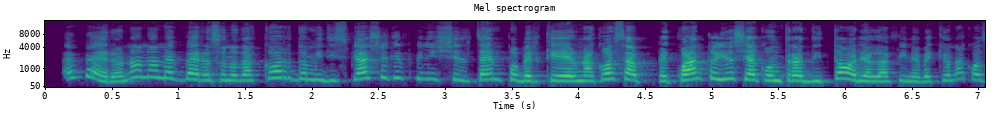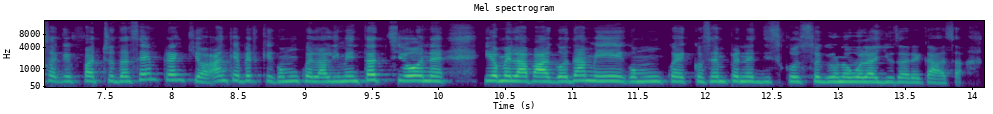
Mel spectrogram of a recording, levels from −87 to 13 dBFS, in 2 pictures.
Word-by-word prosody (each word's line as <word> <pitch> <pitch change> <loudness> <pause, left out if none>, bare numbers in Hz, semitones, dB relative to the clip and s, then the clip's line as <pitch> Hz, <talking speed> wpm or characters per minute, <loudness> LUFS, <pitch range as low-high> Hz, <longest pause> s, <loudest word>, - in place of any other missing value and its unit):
È 375 +3 -5
vero, 240 -3 -1
no, - - -2
no, 440 - -1
no 390 - -1
è 375 - -2
vero, 315 -4 +1
sono 290 -1 -3
d'accordo, 345 +6 -1
mi 310 -2 -4
dispiace 335 +10 +1
che 400 -1 -5
finisce 340 -2 -8
il 275 - -6
tempo 310 0 0
perché 260 0 +3
è - - +7
una 255 0 +2
cosa 335 -1 +4
per 285 -4 -5
quanto 320 +8 +6
io 355 +1 +2
sia 330 -3 +4
contraddittoria 270 +1 +3
alla 240 0 +1
fine, 240 -2 -5
perché 235 +3 -5
è - - -2
una 345 +4 -7
cosa 295 -7 -3
che 240 - -7
faccio 250 0 -4
da 240 0 -2
sempre 315 +1 -3
anch'io, 280 -8 -4
anche 270 +5 -3
perché 260 -2 -6
comunque 245 +1 -4
l'alimentazione 255 +2 +1 0.3
io 265 0 +2
me 260 - +3
la 245 -1 +5
pago 235 -1 +3
da 270 - +1
me, 250 -2 -1
comunque 235 +1 -4
ecco 230 +2 -7
sempre 235 +1 -3
nel 235 0 -1
discorso 225 +2 -6
che 215 - -7
uno 225 0 0
vuole 220 0 +1
aiutare 205 -1 -4
casa. 180 -3 -7
260 Hz, 235 wpm, -23 LUFS, 235-305 Hz, 0.3 s, è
